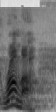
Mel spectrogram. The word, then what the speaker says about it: Roma: Roma, Italy. That's how they say it. Roma.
